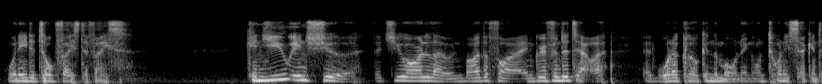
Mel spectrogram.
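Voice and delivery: put-on Australian voice, measured and earnest; Australian accent. Podcaster performing Sirius's letter to Harry, Australian accent. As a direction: read the letter aloud in an Australian-leaning accent. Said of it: "not quite as Australian as your rendition".

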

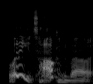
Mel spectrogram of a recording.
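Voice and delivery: high-pitched, puzzled comeback; baffled retort. Retold or imitated. Replying to girlfriend's accusation of a problem, baffled. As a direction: act out your bewildered reply.

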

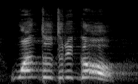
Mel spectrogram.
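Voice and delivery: loud, high call to start reading together; loud count-in. Shown as a demonstration. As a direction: shout the count so everyone starts at once. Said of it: "I say".

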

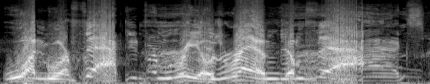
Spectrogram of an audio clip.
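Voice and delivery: slow, loud, high game show announcer. Pretend. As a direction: boom it out like a show intro.

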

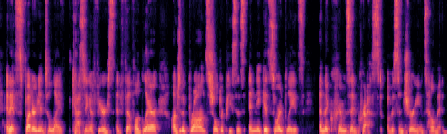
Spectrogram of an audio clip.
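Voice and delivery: usual speaking voice

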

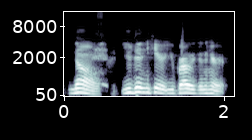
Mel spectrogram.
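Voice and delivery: ordinary delivery

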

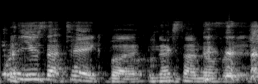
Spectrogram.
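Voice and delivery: mock director. Playing director giving note.

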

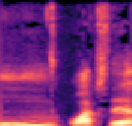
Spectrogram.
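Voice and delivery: low, soft menacing relish; vampire-like predator. Acted. Wolf eyeing her exposed neck, low vampire-like relish. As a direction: murmur it low like a hungry hunter. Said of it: "like a vampire".

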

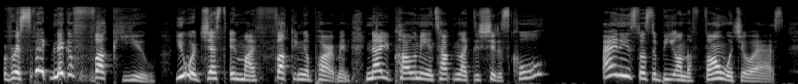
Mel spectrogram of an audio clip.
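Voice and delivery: loud, indignant telling-off; furious, punched swearing; angry tirade. Acted. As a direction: lash out at an ex who demands respect. Furious phone quarrel with abusive ex.

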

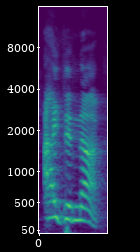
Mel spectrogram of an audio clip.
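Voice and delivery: high-pitched mock protest; acted-out indignant comeback; retold denial. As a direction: deny it emphatically, imitating him.

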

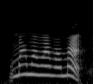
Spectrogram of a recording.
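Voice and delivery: high, sing-song "meh meh" babble; mock gossip chatter. Gossiper rattling on to her sister, high mock babble.

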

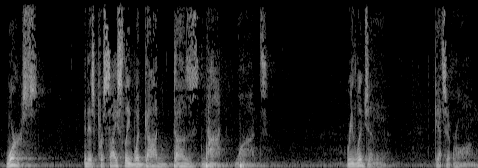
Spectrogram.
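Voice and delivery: hushed, breathy whisper of a warning; secret-telling sermon whisper. Real, not acted. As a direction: drop to a whisper to draw them in. Preacher drops to a whisper.

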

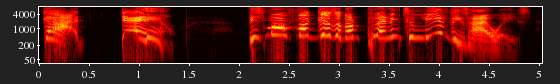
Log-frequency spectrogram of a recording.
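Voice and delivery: high, stunned exclaim; amazed. Retold or imitated. Watching protesters camp on highways, high amazed exclaim. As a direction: gasp it out, amazed. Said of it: "I was like".

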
